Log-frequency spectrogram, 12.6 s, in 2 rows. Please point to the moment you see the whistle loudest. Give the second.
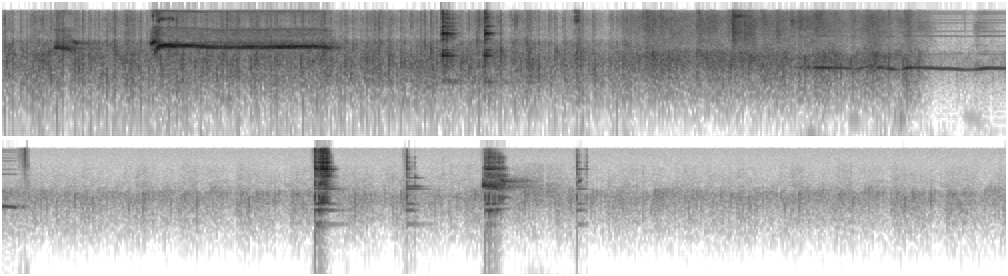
1 s.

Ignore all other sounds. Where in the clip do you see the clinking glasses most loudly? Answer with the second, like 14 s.
3 s.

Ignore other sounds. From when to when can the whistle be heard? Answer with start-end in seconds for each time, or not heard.
0.3-2.1, 4.5-6.5, 9.2-9.9.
